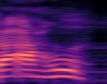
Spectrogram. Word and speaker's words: ডাহুক: দি ডুব দিয়ে রইছে ডাউকের শুদ্ধ উচ্চারণ কি মানে শুদ্ধ বাংলা ডাহুক ডাহুক ও এই ডাহুক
